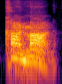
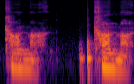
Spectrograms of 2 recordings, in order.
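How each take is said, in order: First: "kanman" barked loud and slow, full force; forceful shout. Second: Chanted, "kanman" intoned low and soft, drawn out; chanted, breathe "kanman" quietly like binding inner demons; soft calm chant. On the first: Teacher showing the fierce way to say the mantra. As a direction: hurl "kanman" outward like a sword stroke. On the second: Chanted, teacher showing the calm way to say the mantra. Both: Shown as a demonstration. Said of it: "I can say kanman two different ways".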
